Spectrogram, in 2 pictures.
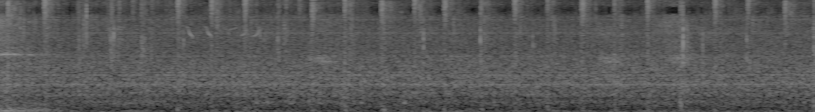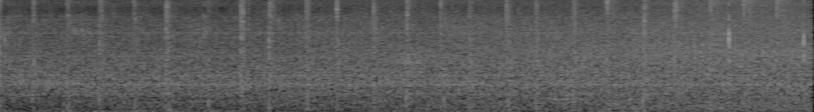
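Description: Footsteps patter quickly over grass and rock.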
